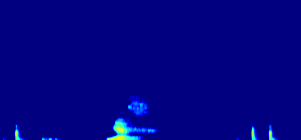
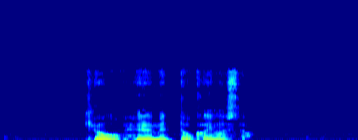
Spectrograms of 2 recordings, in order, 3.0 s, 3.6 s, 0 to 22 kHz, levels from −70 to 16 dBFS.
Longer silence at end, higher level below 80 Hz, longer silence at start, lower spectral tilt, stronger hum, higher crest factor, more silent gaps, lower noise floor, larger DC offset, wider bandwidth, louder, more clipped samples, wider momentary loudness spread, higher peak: second, 0.3 s vs 1.1 s; second, -66 dBFS vs -46 dBFS; second, 0.15 s vs 0.85 s; about the same, -6.5 dB/octave vs -6.5 dB/octave; neither; about the same, 26 dB vs 22 dB; first, 2.06-2.13 s, 2.23-2.28 s vs none; first, under -90 dBFS vs -66 dBFS; neither; second, 7.2 kHz vs 11.5 kHz; first, -25 LUFS vs -28 LUFS; neither; first, 18 LU vs 15 LU; first, -4 dBFS vs -10 dBFS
